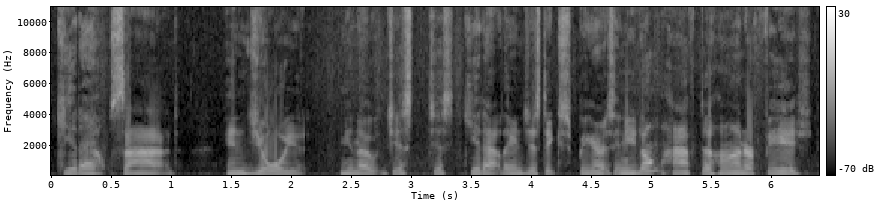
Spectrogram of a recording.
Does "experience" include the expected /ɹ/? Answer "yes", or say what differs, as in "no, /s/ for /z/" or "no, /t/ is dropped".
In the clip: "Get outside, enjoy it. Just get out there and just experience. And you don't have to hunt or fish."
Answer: yes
